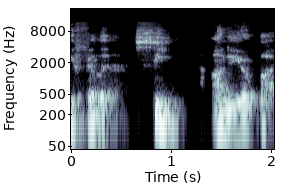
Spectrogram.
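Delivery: settled, locked-in delivery, deep, calm, toned-down voice. Calming things down for the audience, in a deeper voice. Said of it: "Y'all hear the voice getting a little bit deeper".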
